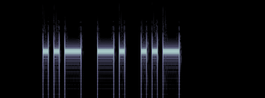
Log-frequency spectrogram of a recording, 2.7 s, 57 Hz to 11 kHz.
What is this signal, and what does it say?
Morse code, heard as a keyed tone, about 22 wpm, 700 Hz. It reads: UNU
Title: All Cut Numbers - 3-Digit 22wpm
